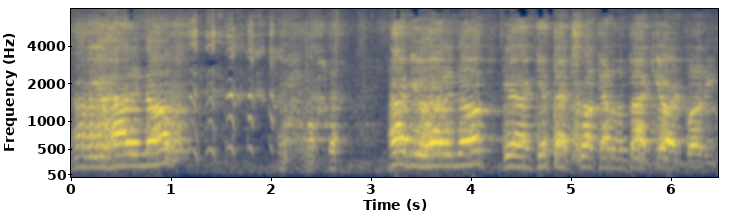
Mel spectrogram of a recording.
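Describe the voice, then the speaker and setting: A man's voice: sits high, steady tone, measured pace, vocal fry, reverberant, far from the mic, highs cut off, a crowd in the background. A middle-aged man in an indignant, theatrical manner, sometimes amplified through a bullhorn, recorded on amateur video. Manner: loud, indignant, theatrical, often laughing. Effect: bullhorn amplification at times. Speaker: resident confronting noisy tree workers. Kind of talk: shouted bullhorn rants and casual chat. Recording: very noisy amateur home video. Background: loud wood chipper noise.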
